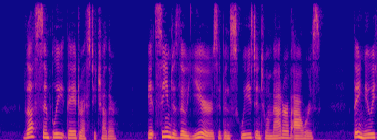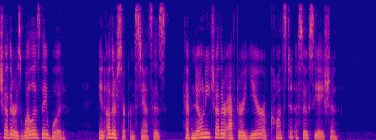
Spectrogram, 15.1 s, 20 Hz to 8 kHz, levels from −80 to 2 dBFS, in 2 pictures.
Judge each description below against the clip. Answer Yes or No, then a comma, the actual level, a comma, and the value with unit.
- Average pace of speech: Yes, average, 165 wpm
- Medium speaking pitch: Yes, medium, 170 Hz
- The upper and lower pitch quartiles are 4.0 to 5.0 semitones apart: Yes, average, 4.4 semitones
